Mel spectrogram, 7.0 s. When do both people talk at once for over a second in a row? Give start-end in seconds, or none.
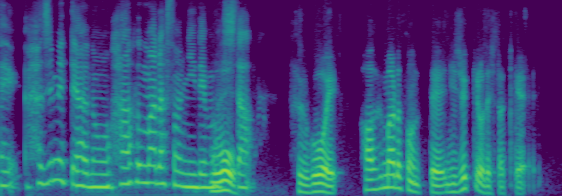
none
